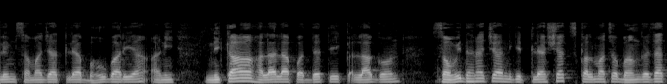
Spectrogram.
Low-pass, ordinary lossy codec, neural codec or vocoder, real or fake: 7.2 kHz; none; none; real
